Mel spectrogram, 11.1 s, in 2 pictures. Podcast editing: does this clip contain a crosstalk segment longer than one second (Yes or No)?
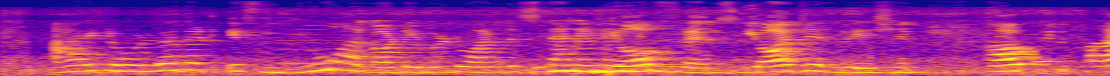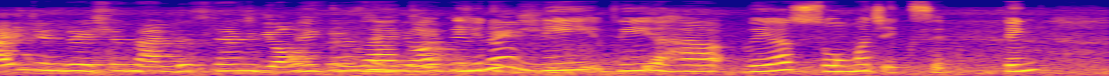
Yes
